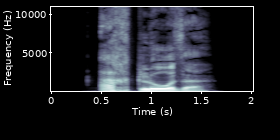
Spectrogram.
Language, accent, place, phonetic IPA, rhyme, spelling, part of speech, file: German, Germany, Berlin, [ˈaxtloːzə], -axtloːzə, achtlose, adjective, De-achtlose.ogg
- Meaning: inflection of achtlos: 1. strong/mixed nominative/accusative feminine singular 2. strong nominative/accusative plural 3. weak nominative all-gender singular 4. weak accusative feminine/neuter singular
